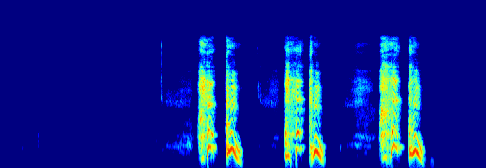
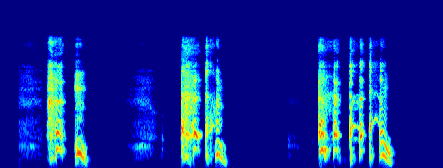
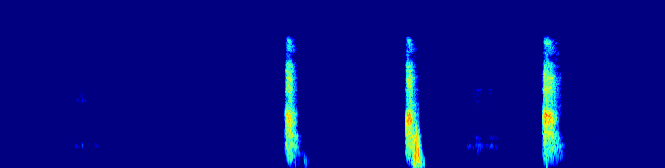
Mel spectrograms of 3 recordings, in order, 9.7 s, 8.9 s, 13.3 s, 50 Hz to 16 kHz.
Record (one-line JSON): {"cough_length": "9.7 s", "cough_amplitude": 20746, "cough_signal_mean_std_ratio": 0.36, "three_cough_length": "8.9 s", "three_cough_amplitude": 19311, "three_cough_signal_mean_std_ratio": 0.39, "exhalation_length": "13.3 s", "exhalation_amplitude": 18131, "exhalation_signal_mean_std_ratio": 0.17, "survey_phase": "beta (2021-08-13 to 2022-03-07)", "age": "65+", "gender": "Female", "wearing_mask": "No", "symptom_none": true, "smoker_status": "Ex-smoker", "respiratory_condition_asthma": false, "respiratory_condition_other": false, "recruitment_source": "REACT", "submission_delay": "2 days", "covid_test_result": "Negative", "covid_test_method": "RT-qPCR"}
